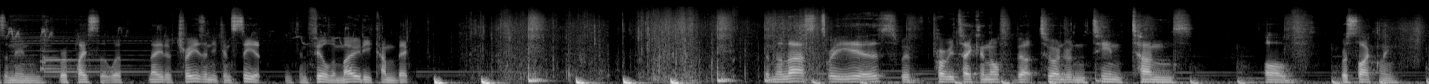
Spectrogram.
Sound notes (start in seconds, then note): none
